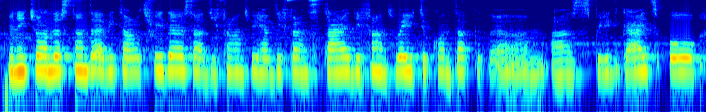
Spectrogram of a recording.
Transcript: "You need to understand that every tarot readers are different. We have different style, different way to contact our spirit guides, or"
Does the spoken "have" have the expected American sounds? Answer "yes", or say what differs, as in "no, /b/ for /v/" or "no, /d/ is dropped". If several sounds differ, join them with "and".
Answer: yes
